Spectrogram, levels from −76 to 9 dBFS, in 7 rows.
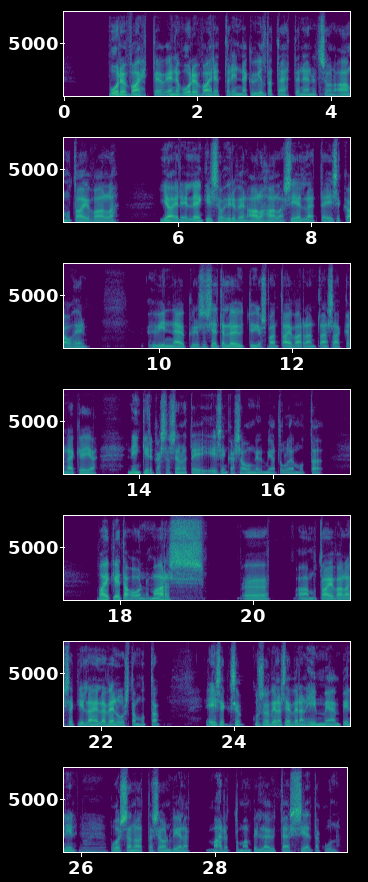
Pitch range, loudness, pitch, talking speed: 95-115 Hz, -23 LUFS, 105 Hz, 155 wpm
